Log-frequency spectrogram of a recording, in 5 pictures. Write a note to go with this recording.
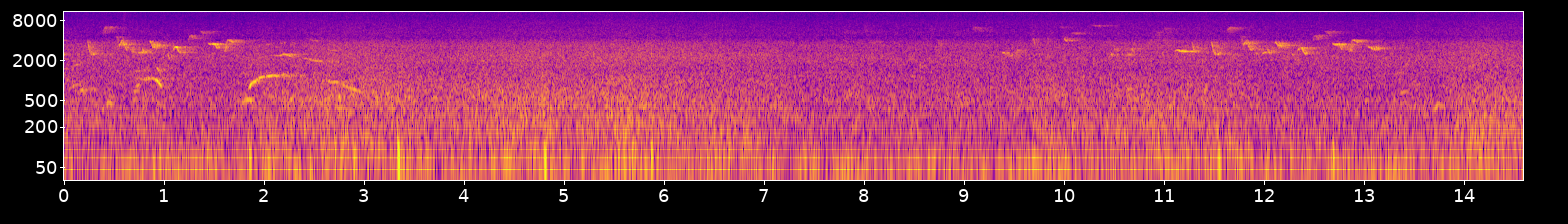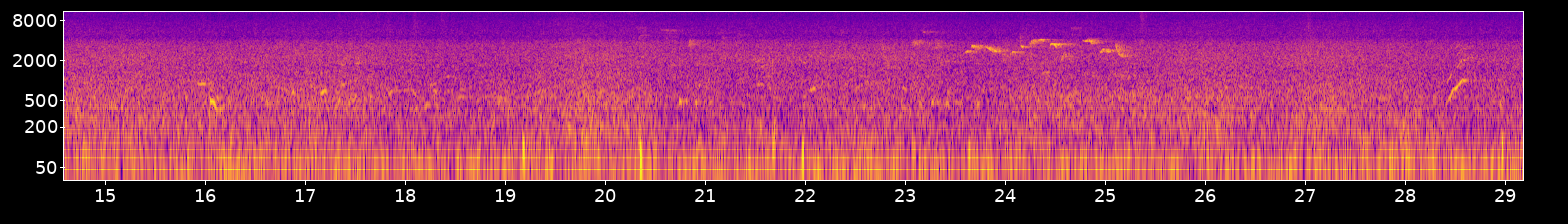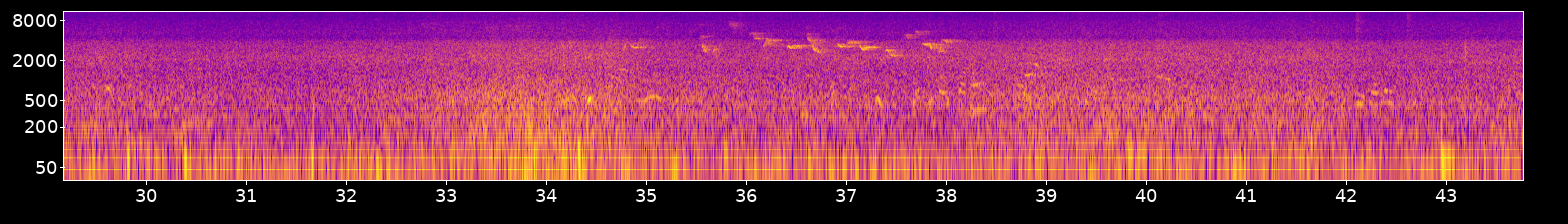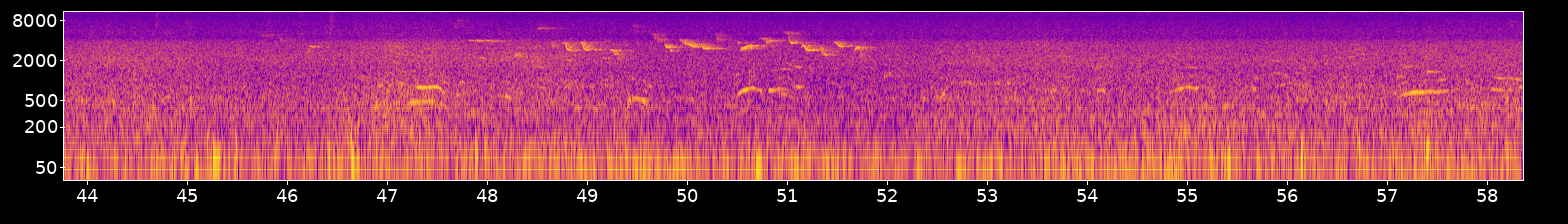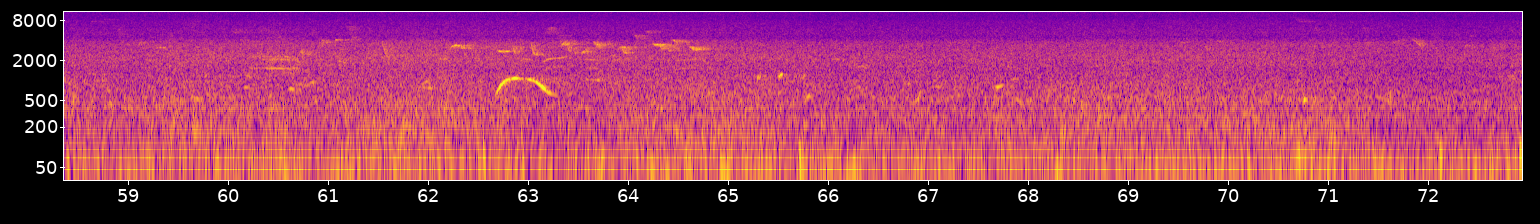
looking to the sea and beach....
